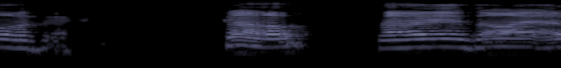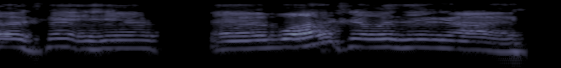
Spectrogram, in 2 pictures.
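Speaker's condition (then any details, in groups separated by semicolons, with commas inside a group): Speech impairment after birth surgery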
